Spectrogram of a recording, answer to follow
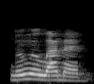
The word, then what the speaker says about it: Lululemon: Lulu Lulu lion how do you say it Lululemon yeah yeah yeah yeah they're like it's their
